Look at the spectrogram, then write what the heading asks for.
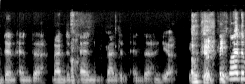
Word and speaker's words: Van Den Ende: How do you properly pronounce your last name? I still have a problem. It's Van Den Ende, Van Den Ende, Van Den Ende, Van Den Ende.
